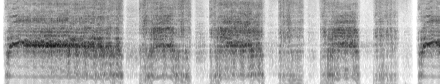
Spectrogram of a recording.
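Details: Horse giving a long, shrill, steady whinny, then a string of shorter rough, breathy bursts with brief gaps, and the start of another whinny at the end.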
